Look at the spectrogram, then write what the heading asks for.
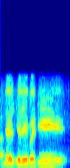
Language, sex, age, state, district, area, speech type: Bodo, male, 45-60, Assam, Chirang, urban, conversation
